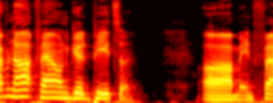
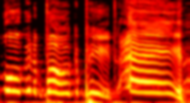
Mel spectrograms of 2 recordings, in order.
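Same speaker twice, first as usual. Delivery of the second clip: mock Guido accent. Mocking Guidos showing off pizza, high Guido accent. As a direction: crow it like a New York caricature. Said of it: "It's always like this".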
